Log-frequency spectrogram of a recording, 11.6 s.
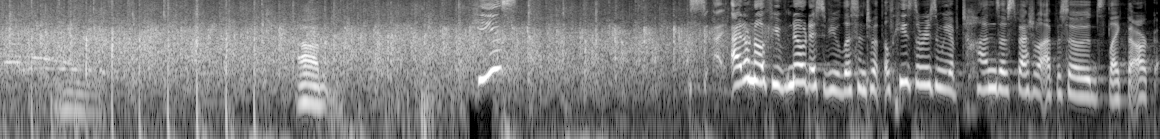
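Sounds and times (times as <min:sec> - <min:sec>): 
audience applause: 0:00.0 - 0:07.6
speech: 0:03.0 - 0:03.4, 0:04.2 - 0:05.2, 0:07.3 - 0:11.5.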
